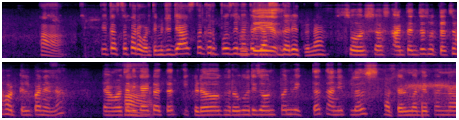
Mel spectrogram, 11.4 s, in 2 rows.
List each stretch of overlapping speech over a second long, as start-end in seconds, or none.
none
